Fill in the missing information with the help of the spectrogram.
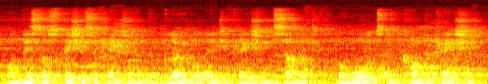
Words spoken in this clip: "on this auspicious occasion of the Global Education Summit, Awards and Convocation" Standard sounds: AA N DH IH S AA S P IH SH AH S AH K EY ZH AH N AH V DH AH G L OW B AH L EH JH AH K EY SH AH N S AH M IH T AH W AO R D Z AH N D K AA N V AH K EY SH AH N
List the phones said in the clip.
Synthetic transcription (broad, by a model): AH N DH IH S AA S P IH SH AH S AH K EY ZH AH N AH V DH AH G L OW B AH L EH JH AH K EY SH AH N S AH M IH T AH W AO D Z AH N K AA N V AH K EY SH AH N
